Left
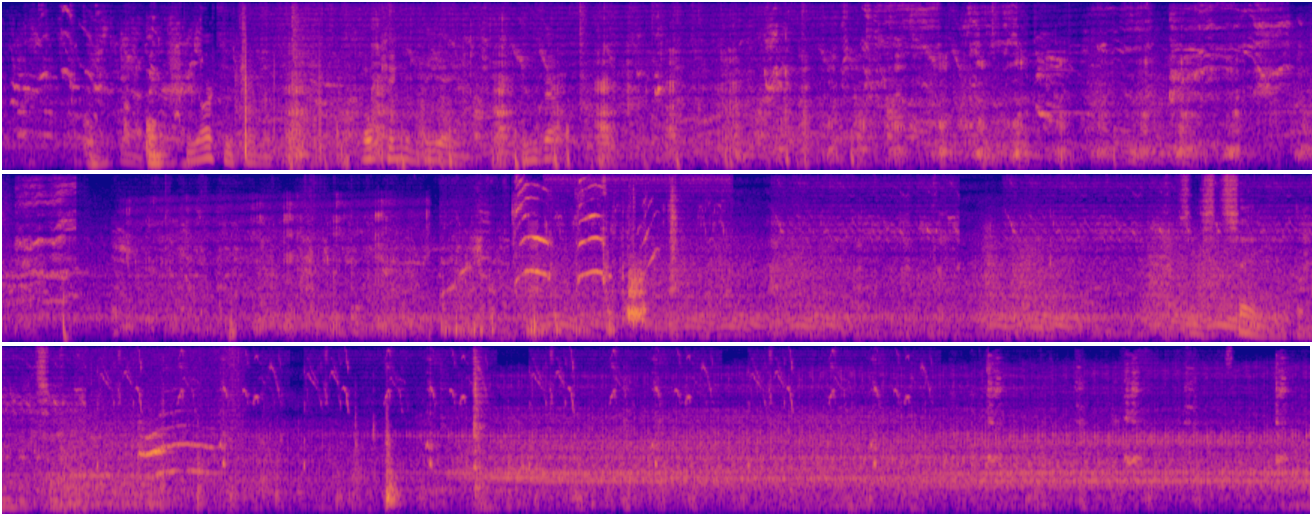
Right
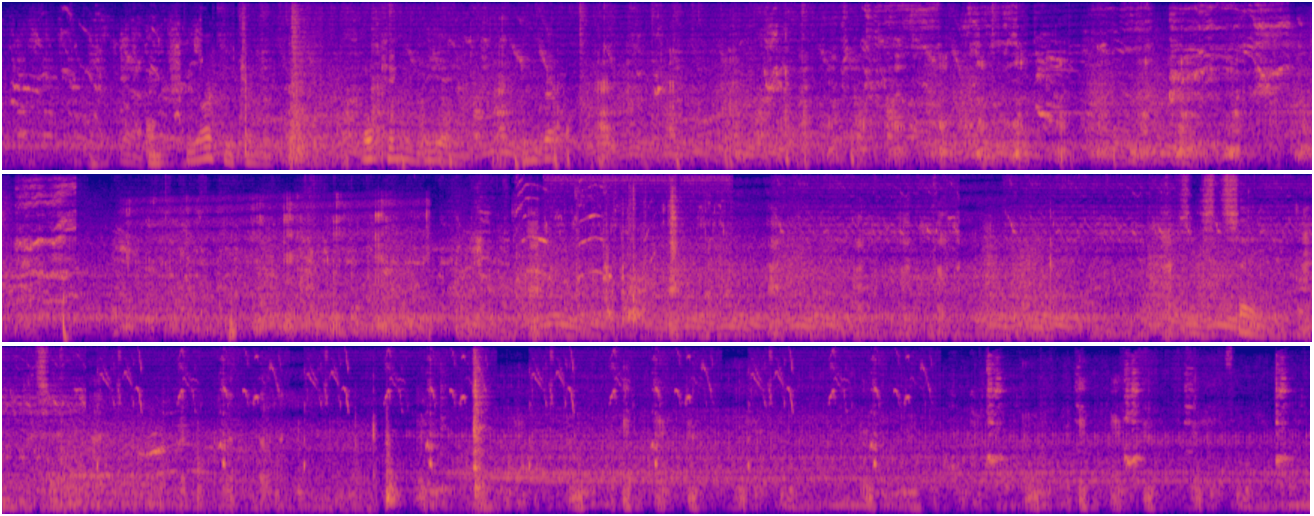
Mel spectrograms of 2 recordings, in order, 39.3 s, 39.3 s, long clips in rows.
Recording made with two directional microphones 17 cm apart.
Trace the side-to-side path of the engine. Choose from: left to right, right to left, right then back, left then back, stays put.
right to left.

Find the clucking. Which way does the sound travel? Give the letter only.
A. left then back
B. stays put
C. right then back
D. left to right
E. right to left
B.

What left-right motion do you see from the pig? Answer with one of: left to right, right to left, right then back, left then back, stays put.
left to right.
